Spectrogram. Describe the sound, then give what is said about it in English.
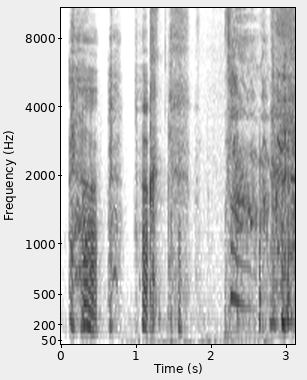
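A voice imitates coughing up a giant hairball: several short, raspy, gagging coughs, then a longer, strained retching heave, loud and throaty, with no other talk. “And then Wingatha coughs up a giant hairball.”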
